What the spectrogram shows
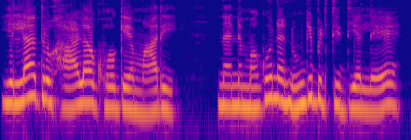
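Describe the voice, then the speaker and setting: A woman's voice: mid-range voice, normal speed, darkish tone, no room sound, lightly acted, poor audio. A woman voicing a frantic young mother who pleads and wails for her child in a read-aloud story. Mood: scolding. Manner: pleading, wailing.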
